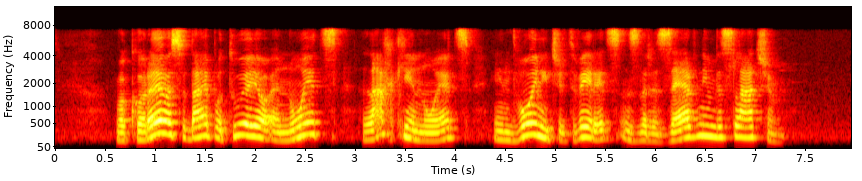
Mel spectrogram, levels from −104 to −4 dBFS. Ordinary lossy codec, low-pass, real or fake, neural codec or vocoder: none; 7.2 kHz; real; none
